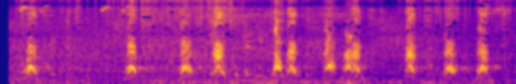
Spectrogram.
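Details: A young black-and-silver female Miniature Schnauzer at home in Cape Town, South Africa, barks at other dogs in sharp, high yaps, repeated roughly every half second to second.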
